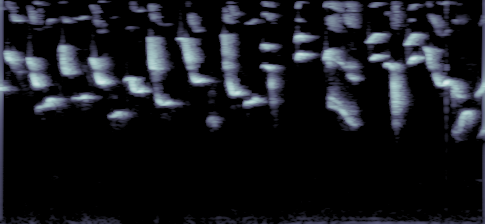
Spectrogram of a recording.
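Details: Bicudo, the great-billed seed-finch, delivering its 'flauta com repetição' song, a fluty flowing sequence of short pure whistles that drop and rise in pitch, with tiny pauses between phrases.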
